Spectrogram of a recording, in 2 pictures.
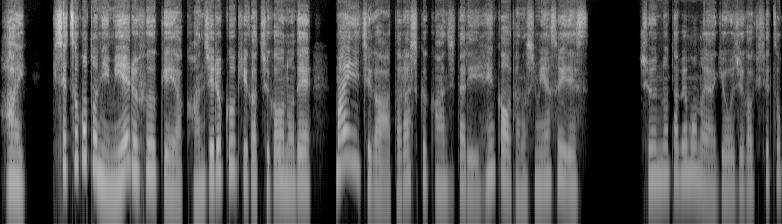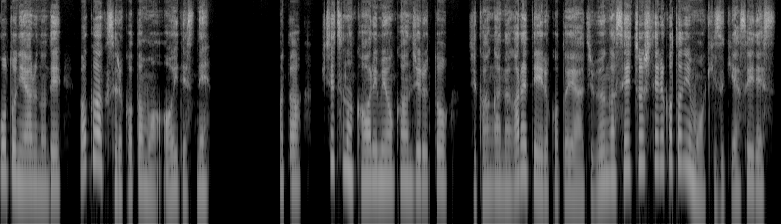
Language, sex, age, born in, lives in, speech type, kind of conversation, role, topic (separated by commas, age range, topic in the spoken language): Japanese, female, 30-34, Japan, Japan, read, expert-assistant, expert, なぜ私たちは季節の変化を楽しむのでしょうか？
